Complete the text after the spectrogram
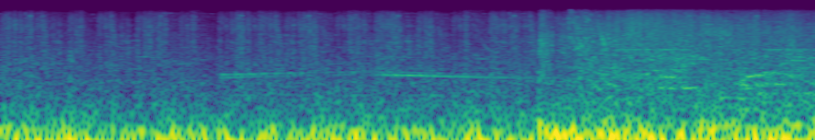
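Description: A flamethrower roars.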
